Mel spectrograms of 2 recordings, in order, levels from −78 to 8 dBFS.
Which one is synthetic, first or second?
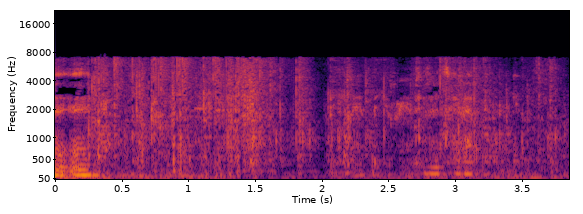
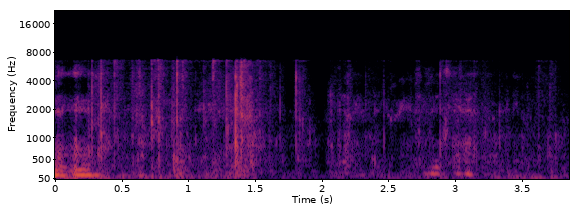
second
